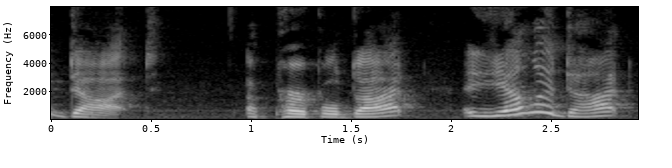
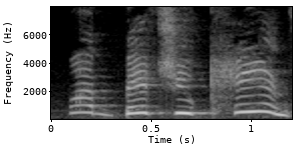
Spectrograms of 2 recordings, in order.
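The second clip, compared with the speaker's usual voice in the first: bright, much higher and quick; encouraging; 11 semitones higher, 5 dB louder, faster than usual. A narrator's reading. Girl cheerfully reassuring a shy boy he can draw. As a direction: lift it up cheerfully, like a coach.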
